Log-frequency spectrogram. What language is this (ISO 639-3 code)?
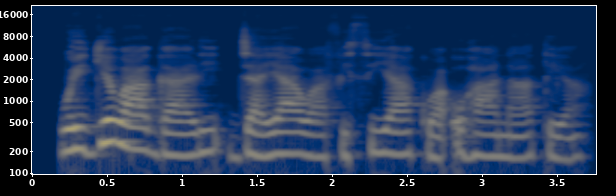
kik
